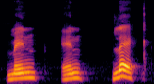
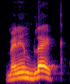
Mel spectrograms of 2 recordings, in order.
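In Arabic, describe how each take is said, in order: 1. كل كلمة تُنطق لوحدها وبوضوح. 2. الكلمات تتلزق ببعض وتطلع مقطع واحد مترابط. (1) "فاحنا ما بنقولهاش كده" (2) "بنقول ايه؟"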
